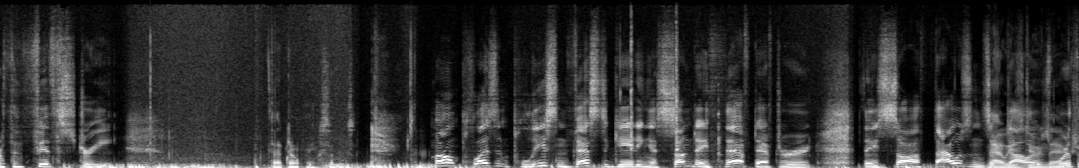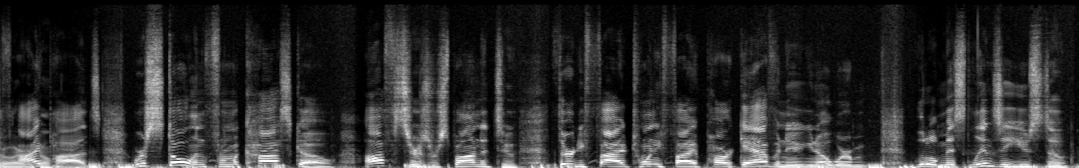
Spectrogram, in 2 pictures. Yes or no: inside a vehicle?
yes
